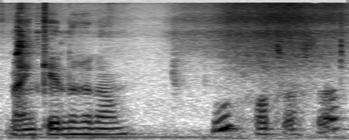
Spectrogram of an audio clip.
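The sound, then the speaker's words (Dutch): A cat gives a short, breathy hiss that continues softly under the talk as a woman speaks before and after, sounding surprised. “Oh, dat was de kat ook.”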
